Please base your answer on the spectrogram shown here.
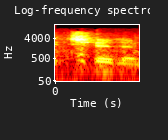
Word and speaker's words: chitin: It's a pronunciation thing depending on where you're at. Thing. It's like here in Washington, just about everyone who's not a grammar Nazi literally calls it chittin.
